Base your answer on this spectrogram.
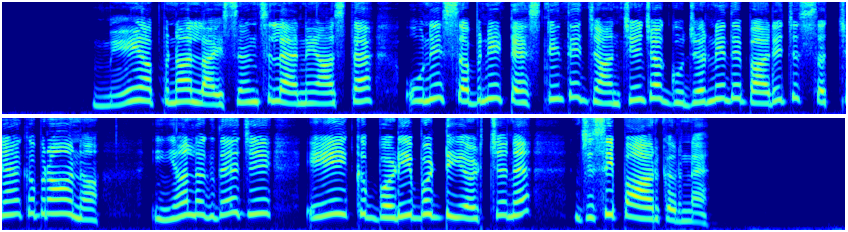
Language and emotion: Dogri, fearful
